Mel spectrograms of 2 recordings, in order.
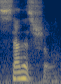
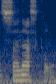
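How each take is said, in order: First: The middle consonant sounds like 'sh'. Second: The middle consonant sounds like 'sk'. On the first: The speaker calls it right. "It's it's Seneschal" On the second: The speaker calls it wrong. "not Senescal"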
